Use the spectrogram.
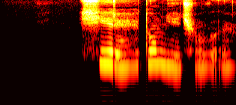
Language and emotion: Russian, sad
